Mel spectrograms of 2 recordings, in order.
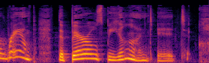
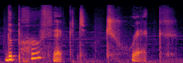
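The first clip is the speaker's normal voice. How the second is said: hushed title; 4 semitones higher, 8 dB quieter, much slower than usual. Acted. Announcing the story title.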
